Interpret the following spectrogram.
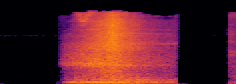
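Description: Whoosh sound effect for a TV news logo bumper, lasting about a second with a deep low end, cut off sharply.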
